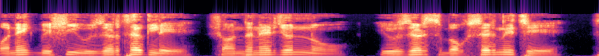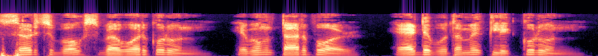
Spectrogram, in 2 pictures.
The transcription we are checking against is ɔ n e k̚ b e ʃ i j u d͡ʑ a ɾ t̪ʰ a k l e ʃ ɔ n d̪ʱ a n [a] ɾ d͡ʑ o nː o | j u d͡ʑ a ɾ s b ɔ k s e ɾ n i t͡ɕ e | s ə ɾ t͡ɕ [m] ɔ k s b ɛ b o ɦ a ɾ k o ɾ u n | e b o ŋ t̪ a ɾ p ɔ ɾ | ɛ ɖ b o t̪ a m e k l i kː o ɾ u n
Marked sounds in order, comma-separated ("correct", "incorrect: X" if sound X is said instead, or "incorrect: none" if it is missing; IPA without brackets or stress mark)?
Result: incorrect: e, incorrect: b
